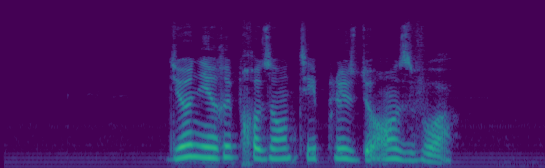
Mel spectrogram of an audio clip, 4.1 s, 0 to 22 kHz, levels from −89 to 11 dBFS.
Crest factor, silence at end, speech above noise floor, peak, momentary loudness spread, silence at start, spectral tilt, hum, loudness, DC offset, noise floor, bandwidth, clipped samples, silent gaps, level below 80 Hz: 18 dB; 0.7 s; 41 dB; -18 dBFS; 10 LU; 1.3 s; -5 dB/octave; none; -34 LUFS; under 0.1%; -74 dBFS; 13 kHz; under 0.1%; none; -76 dBFS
